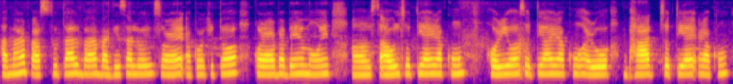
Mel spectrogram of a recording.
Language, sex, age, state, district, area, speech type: Assamese, female, 18-30, Assam, Dhemaji, rural, spontaneous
